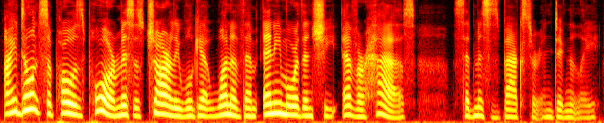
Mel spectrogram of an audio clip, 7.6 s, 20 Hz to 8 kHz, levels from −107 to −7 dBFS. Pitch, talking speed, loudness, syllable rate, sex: 205 Hz, 165 wpm, -18 LUFS, 4.6 syllables/s, female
